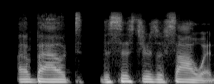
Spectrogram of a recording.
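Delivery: ordinary delivery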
